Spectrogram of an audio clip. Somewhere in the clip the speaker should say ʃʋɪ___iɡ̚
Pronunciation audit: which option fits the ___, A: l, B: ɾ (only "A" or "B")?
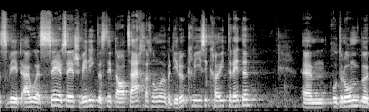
B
